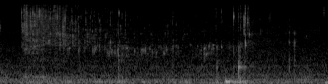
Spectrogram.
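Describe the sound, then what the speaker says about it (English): Tap or Kangen water pours into a cup holding a tea bag, a soft, close splashing trickle that runs steadily for a few seconds with a brief brighter splash near the end. "So we're going to put the tea bag in and fill it up with water."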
